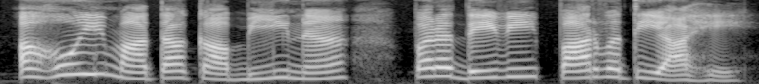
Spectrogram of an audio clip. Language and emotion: Sindhi, neutral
